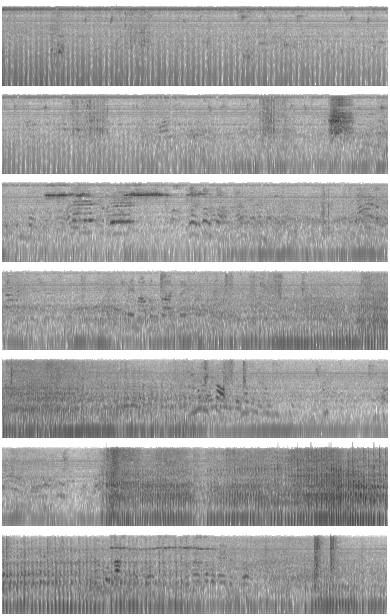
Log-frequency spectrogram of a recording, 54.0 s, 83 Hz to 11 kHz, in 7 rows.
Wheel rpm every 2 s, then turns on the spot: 0, 0, 0, 0, 10, 0, 10, 10, 0, 0, 0, 0, 0, 0, 0, 0, 0, 0, 0, 0, 0, 0, 0, 0, 0, 0, 0.
8-10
